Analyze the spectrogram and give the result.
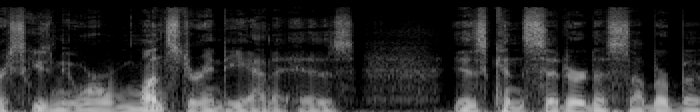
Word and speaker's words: Munster: In a town called Munster, not like the cheese.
